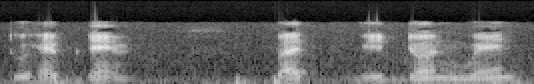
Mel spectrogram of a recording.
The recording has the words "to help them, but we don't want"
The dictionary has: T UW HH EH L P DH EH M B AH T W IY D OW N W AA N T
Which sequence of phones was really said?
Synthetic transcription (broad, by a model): T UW HH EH P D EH M B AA T W IY D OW N W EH N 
